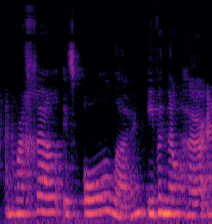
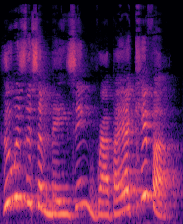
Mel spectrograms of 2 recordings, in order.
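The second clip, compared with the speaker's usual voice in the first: much louder and higher, booming; loud, high puppet voice of the father; gruff grandfather puppet; 7 semitones higher, 16 dB louder than usual. Acted. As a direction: boom it out as the proud old father. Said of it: "Kalba Savua was like".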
